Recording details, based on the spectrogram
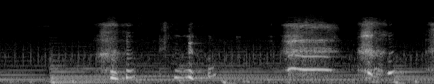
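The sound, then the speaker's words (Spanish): The Virgin Mary sobs loudly amid silence at the first glimmer of dawn, with gasping breaths and wailing cries in uneven bursts, her voice breaking into high, strained whimpers between sharp intakes of air. “El llanto de María tan fuerte y en medio del silencio de un primer barrunto de alba, ha hecho que todos vuelvan atrás para saber lo que pasa, con lo cual han oído las palabras de María Virgen y la emoción se extiende.”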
